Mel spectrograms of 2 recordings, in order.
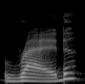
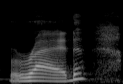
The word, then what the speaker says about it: read: The average American red notice the pronunciation here red.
